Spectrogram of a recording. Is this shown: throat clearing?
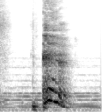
yes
